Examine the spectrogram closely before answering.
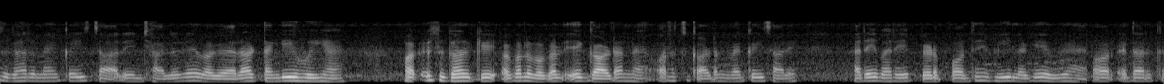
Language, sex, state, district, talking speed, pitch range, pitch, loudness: Hindi, male, Uttar Pradesh, Jalaun, 165 wpm, 150-165 Hz, 160 Hz, -25 LUFS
